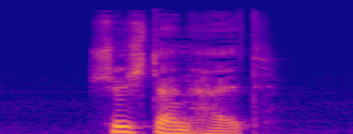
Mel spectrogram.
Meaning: shyness
- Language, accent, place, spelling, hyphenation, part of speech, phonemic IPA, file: German, Germany, Berlin, Schüchternheit, Schüch‧tern‧heit, noun, /ˈʃʏçtɐnhaɪ̯t/, De-Schüchternheit.ogg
